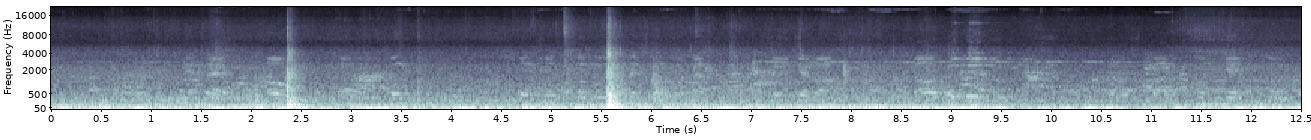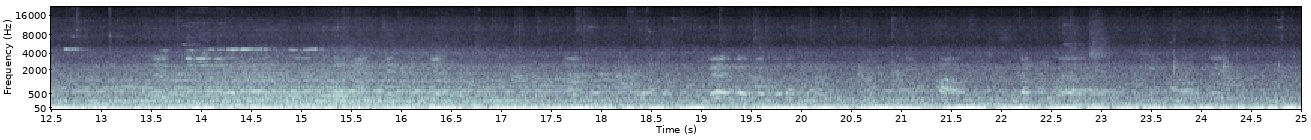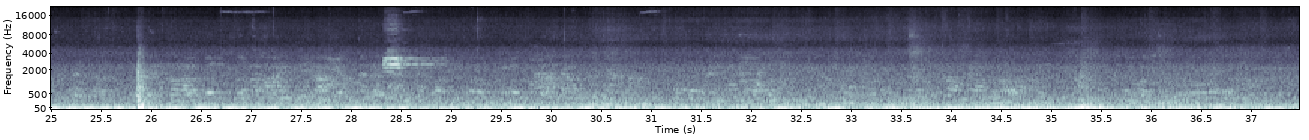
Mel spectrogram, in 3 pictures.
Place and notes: Station exit, Zoom H4n + Soundman OKM II
Miaoli County, Taiwan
